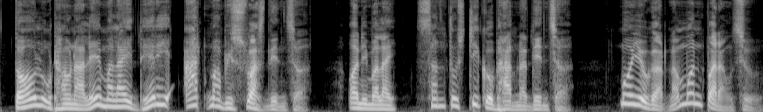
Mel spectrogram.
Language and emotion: Nepali, happy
